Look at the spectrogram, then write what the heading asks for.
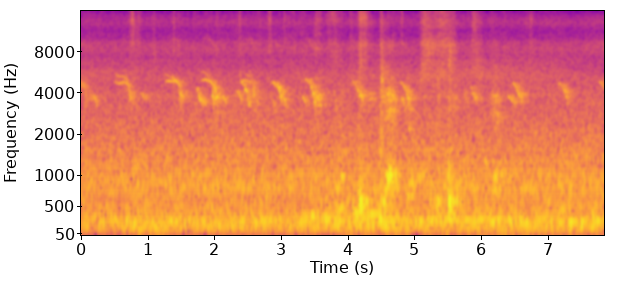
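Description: A small bird chirping over and over, short high falling chirps about two a second, over a steady background hiss. A couple of brief louder sounds come near the middle.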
